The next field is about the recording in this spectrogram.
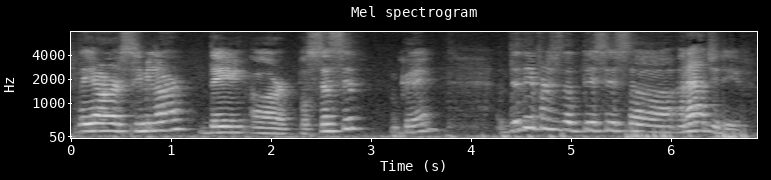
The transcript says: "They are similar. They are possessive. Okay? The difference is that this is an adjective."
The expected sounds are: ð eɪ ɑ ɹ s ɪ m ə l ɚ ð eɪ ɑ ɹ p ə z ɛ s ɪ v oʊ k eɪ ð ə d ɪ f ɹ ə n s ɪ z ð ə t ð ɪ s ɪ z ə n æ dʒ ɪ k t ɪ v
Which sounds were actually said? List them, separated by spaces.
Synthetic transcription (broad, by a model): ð eɪ ɑ ɹ s ɪ m ə l ɚ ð eɪ ɑ ɹ p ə s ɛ s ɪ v oʊ k eɪ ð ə d ɪ f ɹ ə n s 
